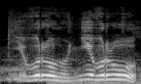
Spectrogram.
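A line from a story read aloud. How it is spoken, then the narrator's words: Whimpering. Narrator (Russian): захныкал тот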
